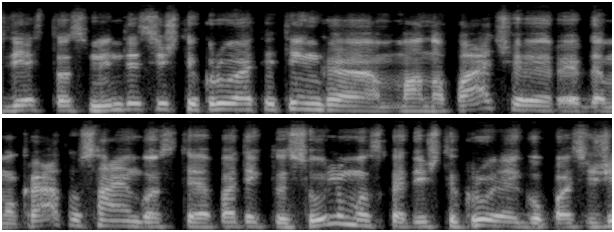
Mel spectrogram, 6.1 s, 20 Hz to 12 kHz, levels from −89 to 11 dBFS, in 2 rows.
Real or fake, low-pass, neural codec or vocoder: fake; 10.8 kHz; vocoder, 48 kHz, 128 mel bands, Vocos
